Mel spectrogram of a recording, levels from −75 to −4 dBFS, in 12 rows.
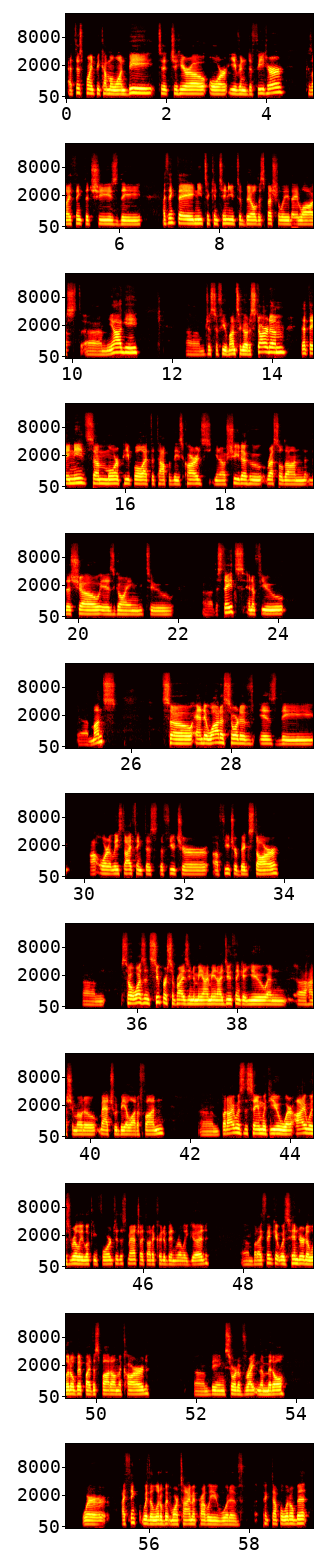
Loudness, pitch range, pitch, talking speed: -19 LUFS, 135-155 Hz, 145 Hz, 185 wpm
